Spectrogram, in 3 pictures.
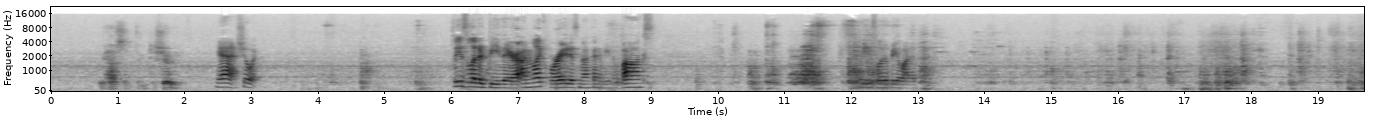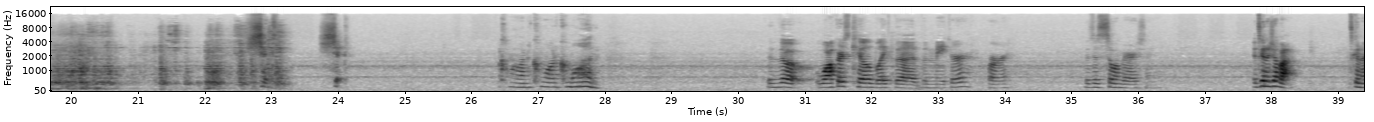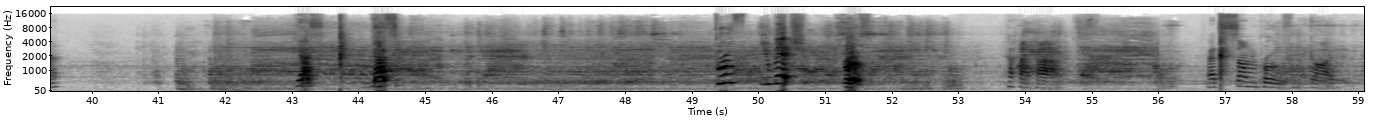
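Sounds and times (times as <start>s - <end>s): scraping and knocking: 9.7s - 23.3s.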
